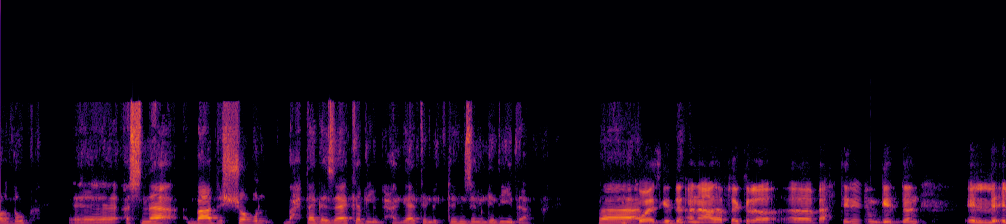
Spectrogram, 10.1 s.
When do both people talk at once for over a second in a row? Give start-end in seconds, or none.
none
